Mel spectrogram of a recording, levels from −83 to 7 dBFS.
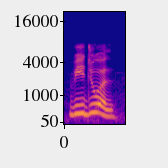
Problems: constant background noise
